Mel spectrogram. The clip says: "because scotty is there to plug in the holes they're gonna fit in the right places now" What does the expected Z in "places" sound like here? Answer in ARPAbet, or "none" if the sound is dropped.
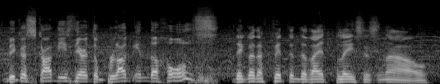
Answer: S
